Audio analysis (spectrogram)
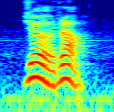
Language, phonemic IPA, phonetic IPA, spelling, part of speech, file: Swedish, /²jøːra/, [²jœːɾa], göra, noun / verb, Sv-göra.ogg
- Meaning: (noun) work, task; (verb) 1. to do (be occupied with an activity) 2. to make, to produce, to create 3. to cause, to make, to have an effect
